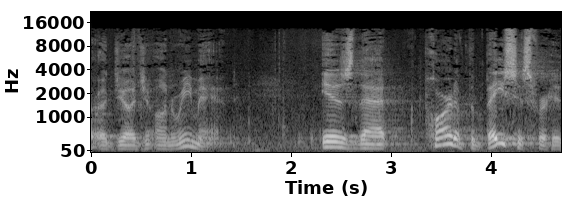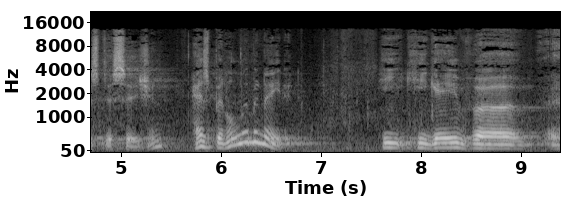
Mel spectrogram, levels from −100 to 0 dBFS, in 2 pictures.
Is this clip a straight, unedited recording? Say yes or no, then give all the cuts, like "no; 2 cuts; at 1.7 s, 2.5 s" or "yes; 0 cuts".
no; 1 cut; at 7.8 s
